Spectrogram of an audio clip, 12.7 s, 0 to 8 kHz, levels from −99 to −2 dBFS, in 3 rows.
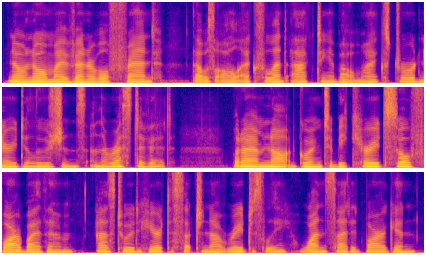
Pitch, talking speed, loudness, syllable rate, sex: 180 Hz, 195 wpm, -16 LUFS, 5.5 syllables/s, female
